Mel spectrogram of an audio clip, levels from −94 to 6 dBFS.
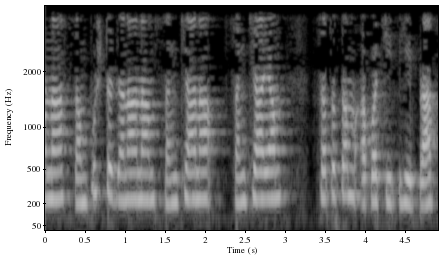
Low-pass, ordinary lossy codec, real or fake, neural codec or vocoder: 3.6 kHz; none; real; none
